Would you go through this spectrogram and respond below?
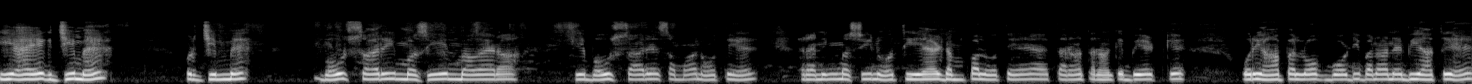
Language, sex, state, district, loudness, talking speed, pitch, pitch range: Hindi, male, Uttar Pradesh, Muzaffarnagar, -14 LUFS, 150 wpm, 235 Hz, 225-240 Hz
